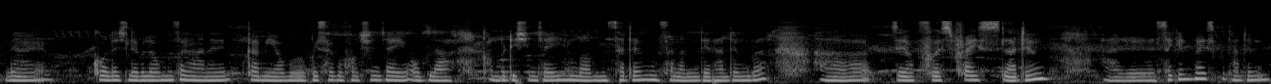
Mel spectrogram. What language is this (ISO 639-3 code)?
brx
